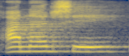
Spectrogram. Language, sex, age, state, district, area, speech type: Marathi, female, 18-30, Maharashtra, Hingoli, urban, spontaneous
